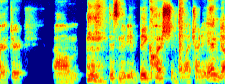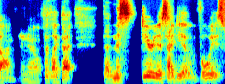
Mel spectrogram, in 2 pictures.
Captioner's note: clears throat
